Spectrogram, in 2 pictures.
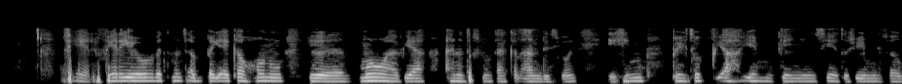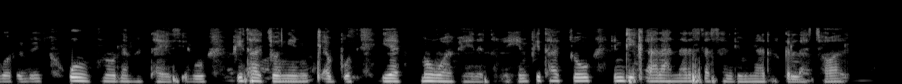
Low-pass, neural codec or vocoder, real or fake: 5.4 kHz; none; real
